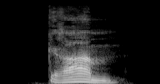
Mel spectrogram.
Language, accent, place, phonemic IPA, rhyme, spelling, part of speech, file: German, Germany, Berlin, /ɡʁaːm/, -aːm, Gram, noun / proper noun, De-Gram.ogg
- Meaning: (noun) grief; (proper noun) A magical sword that Sigurd used to kill the dragon Fafnir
